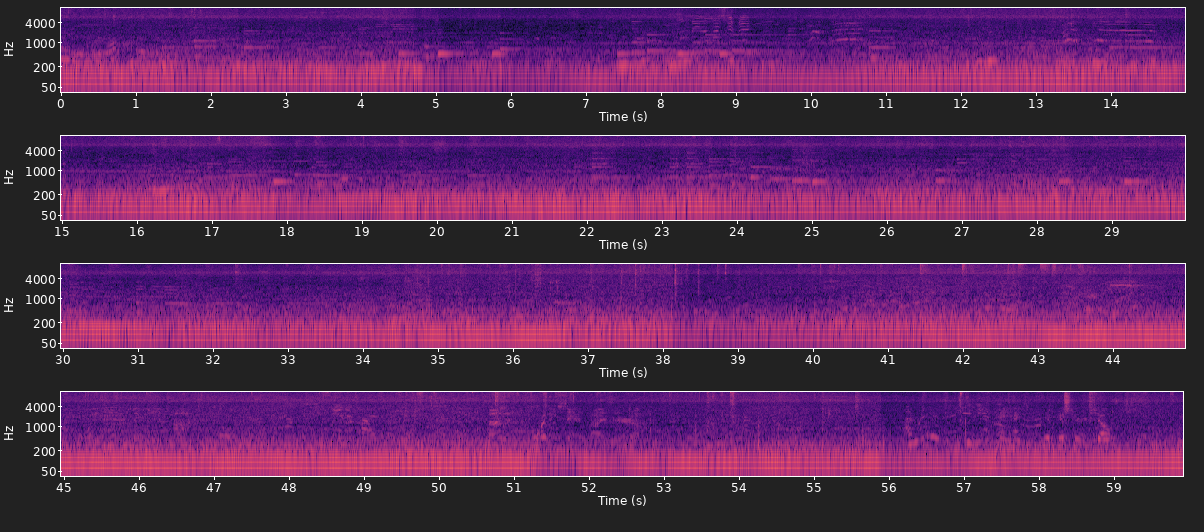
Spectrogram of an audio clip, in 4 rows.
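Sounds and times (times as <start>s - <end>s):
crowd talking: 0.0s - 59.9s
steady low rumble: 0.0s - 59.9s
melody of short notes: 1.2s - 10.0s.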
